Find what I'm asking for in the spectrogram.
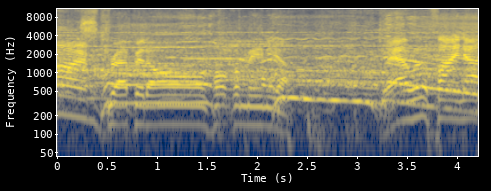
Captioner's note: crowd cheering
